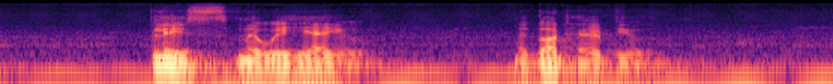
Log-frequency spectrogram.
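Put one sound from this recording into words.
An elderly man speaks forcefully into a microphone, heard through loudspeakers.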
